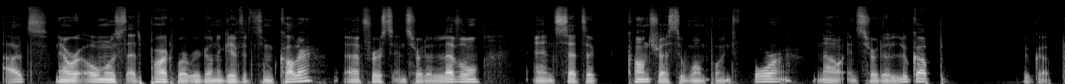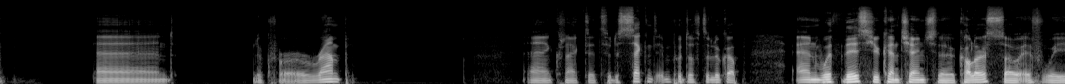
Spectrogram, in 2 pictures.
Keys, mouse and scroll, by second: 0.0-0.8 typing, 0.2 click, 2.2-2.6 right drag, 3.0-4.4 typing, 8.4-8.7 right drag, 8.8 click, 9.1-10.3 typing, 11.2-11.5 drag, 13.1-14.6 typing.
